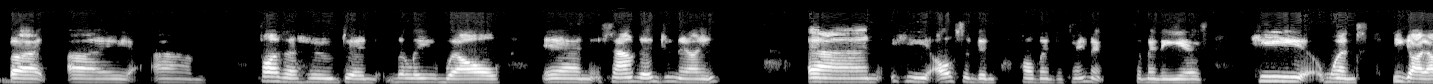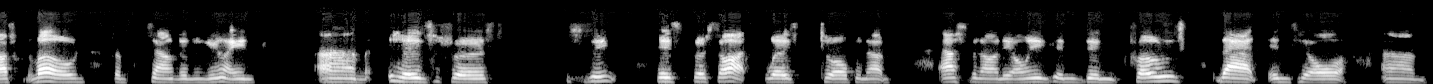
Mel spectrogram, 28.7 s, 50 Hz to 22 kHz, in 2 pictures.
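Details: Ataxic dysarthria in an adult woman with moderate ataxic cerebral palsy present from birth, caused by lack of oxygen at birth, mid-spectrum severity; she needs 24-hour care.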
